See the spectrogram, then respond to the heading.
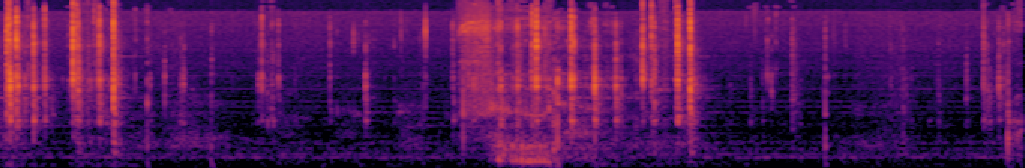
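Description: Fingertips with short nails on both hands tap continuously across a dark plastic computer keyboard, a flat, hollow, key-covered device. The clicks are quick and irregular, with sharp bright ticks. Around the middle there is a louder, fuller burst with a low thump.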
